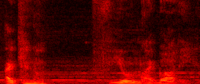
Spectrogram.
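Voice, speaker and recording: An actor playing a grave, troubled robotic warrior in a video game, gravelly, with a halting, weighty, dramatic delivery. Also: male voice, lowish voice, animated, over music, natural voice. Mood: anguished. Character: grave, troubled male robotic warrior searching his lost past.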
